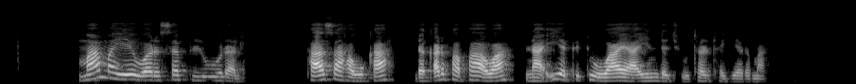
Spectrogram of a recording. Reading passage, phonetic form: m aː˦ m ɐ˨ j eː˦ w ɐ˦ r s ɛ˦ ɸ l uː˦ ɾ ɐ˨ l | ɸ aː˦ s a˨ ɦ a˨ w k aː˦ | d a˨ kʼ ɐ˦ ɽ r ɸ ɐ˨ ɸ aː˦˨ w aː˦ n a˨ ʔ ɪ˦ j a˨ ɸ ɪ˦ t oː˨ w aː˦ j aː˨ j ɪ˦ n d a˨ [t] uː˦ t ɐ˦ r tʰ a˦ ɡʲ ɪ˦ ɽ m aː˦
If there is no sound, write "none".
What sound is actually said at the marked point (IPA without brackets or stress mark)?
t͡ʃ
